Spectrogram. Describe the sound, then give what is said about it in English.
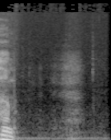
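One loud, abrupt sneeze bursts out at the start, then only faint breathing and low background noise follow. “Boy, that was a good one. Man, I like that. That was a sneeze.”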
